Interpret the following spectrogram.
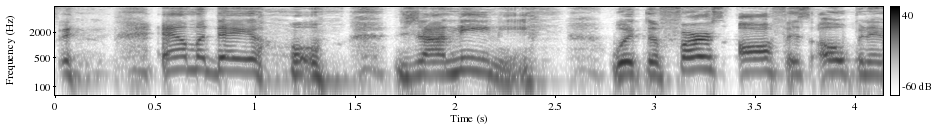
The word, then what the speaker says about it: Giannini: Bank of America Corporation was founded in 1923 by Amadeo Giuliani. Giannini, that's how you pronounce it. Amadeo Giannini, with the first office opening in San Francisco, California.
